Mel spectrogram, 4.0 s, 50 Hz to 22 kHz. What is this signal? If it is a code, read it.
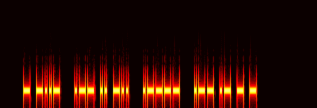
Morse code, heard as a keyed tone, about 44 wpm, 700 Hz. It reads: TX WID 1 WATT
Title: Common QSO Phrases 45wpm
